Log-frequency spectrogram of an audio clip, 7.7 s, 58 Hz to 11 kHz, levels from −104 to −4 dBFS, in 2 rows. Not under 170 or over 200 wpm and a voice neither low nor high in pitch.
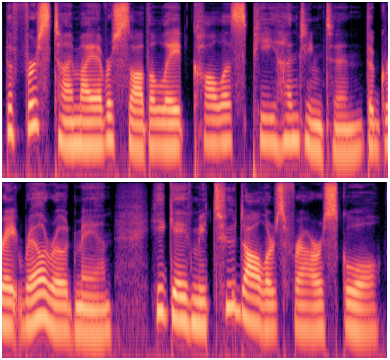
Yes: average, 180 wpm; medium, 160 Hz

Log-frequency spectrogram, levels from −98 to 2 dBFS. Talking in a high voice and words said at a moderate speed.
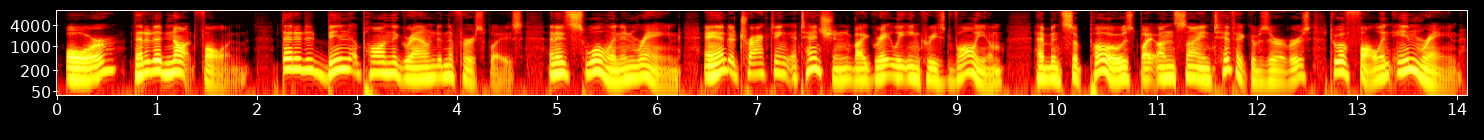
No: medium, 140 Hz; average, 170 wpm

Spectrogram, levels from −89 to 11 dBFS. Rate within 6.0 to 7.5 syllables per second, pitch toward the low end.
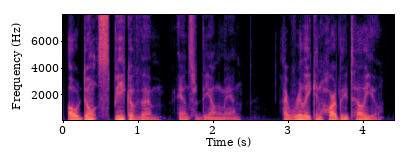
No: 5.5 syllables/s; low, 110 Hz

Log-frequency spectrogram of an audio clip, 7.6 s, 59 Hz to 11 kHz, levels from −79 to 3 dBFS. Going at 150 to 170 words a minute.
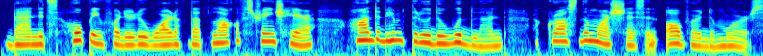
No: average, 180 wpm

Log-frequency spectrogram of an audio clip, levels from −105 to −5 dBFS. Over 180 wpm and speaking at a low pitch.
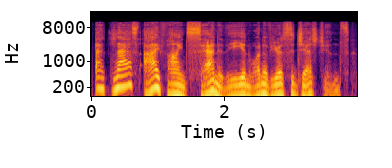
No: average, 150 wpm; low, 130 Hz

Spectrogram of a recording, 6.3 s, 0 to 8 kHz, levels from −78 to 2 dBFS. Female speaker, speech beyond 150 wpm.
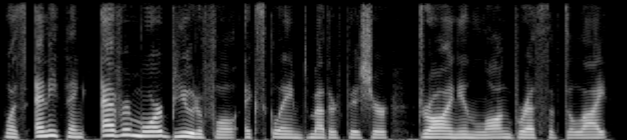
No: female; slow, 135 wpm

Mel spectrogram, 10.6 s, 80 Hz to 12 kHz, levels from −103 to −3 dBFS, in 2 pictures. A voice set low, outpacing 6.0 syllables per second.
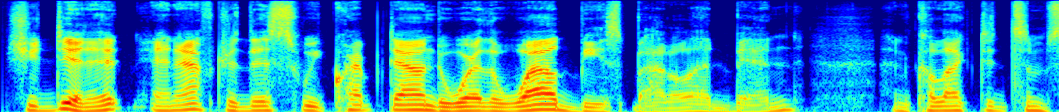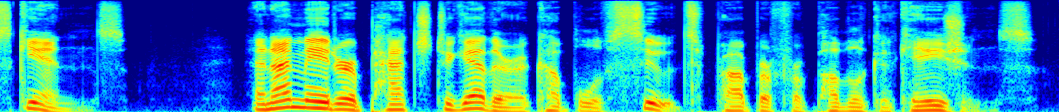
No: low, 125 Hz; 5.1 syllables/s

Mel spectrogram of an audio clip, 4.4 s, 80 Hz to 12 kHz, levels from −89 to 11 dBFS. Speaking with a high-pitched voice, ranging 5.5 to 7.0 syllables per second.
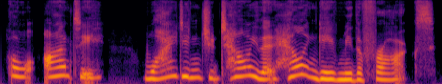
No: very high, 270 Hz; 4.0 syllables/s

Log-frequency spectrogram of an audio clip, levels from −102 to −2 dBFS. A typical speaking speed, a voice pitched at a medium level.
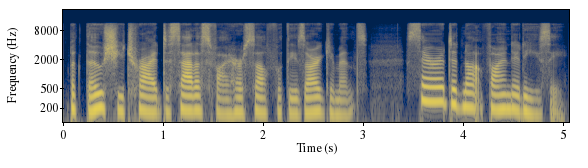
Yes: average, 190 wpm; medium, 180 Hz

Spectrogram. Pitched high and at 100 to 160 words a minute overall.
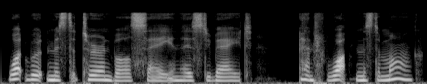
Yes: high, 195 Hz; average, 155 wpm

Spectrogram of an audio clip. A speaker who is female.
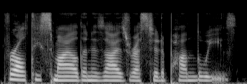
Yes: female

